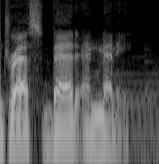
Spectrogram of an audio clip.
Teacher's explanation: Your tongue is mid- height and forward lips neutral. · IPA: /e/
